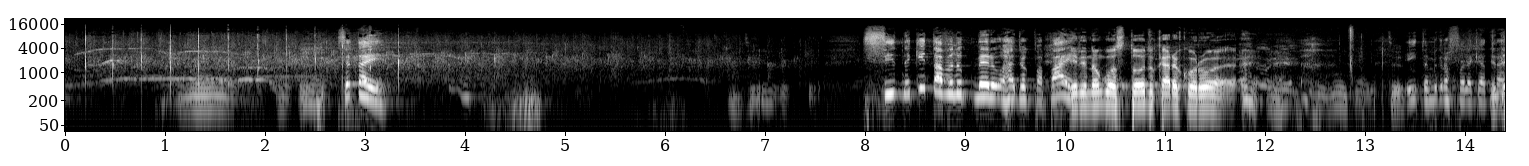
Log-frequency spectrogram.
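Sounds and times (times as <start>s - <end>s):
audience applause: 0.0s - 7.6s
speech: 2.4s - 3.4s, 8.2s - 14.3s.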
